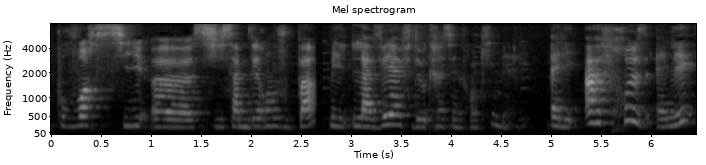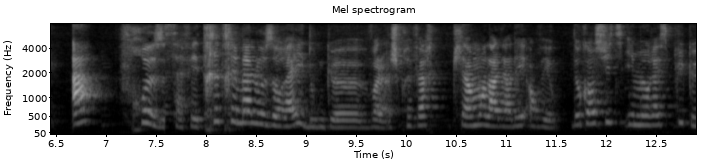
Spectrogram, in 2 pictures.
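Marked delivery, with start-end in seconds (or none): 5.0-7.6 higher, louder, leaning hard on "affreuse"; real, exasperated verdict on "affreuse"; emphatic disgust. Real, not acted. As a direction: hammer "affreuse", drawing it out on the repeat. Vents about awful French dub.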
